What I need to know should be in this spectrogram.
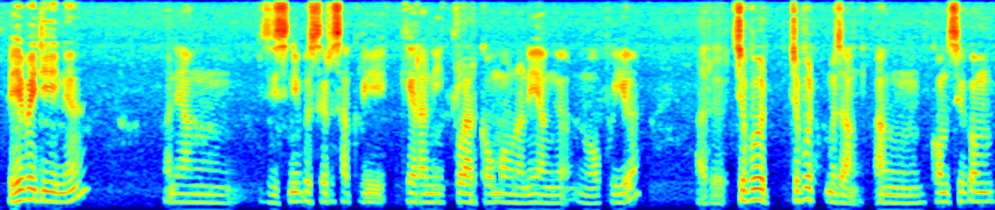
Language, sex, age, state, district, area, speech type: Bodo, male, 45-60, Assam, Udalguri, rural, spontaneous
